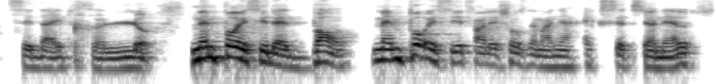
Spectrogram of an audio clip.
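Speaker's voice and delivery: loud, driving coach's pep talk; fired-up pep talk. Real, not acted. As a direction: preach it to the team at full force. Pep talk at full force.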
